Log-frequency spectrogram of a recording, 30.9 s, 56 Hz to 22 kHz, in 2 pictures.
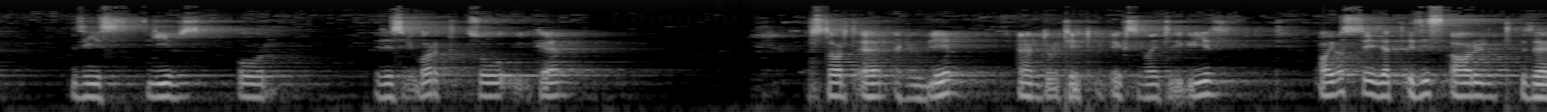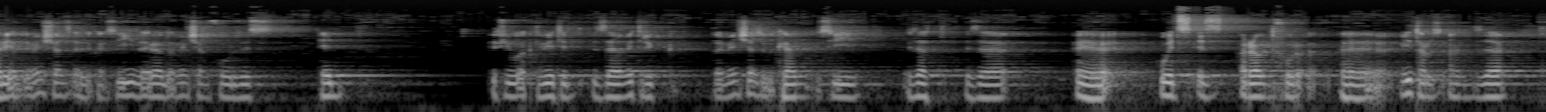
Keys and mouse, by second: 0.1-3.1 middle drag, 3.2-7.8 middle drag, 7.8 shift+a, 10.3 r, 12.4-14.4 drag, 14.0-17.0 middle drag, 17.0-18.2 drag, 18.2 middle click, 18.8 click, 19.6 middle click, 19.8-26.9 drag, 23.6 n.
